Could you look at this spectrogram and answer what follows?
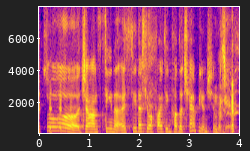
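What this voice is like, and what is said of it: Put-on German accent. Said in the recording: “with German accent all of a sudden”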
